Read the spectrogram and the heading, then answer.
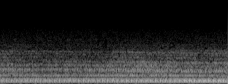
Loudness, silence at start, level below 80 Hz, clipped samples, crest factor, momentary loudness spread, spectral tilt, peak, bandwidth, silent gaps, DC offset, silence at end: -29 LUFS; 0 s; -56 dBFS; under 0.1%; 14 dB; 4 LU; -9.5 dB/octave; -14 dBFS; 6.4 kHz; none; under 0.1%; 0 s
